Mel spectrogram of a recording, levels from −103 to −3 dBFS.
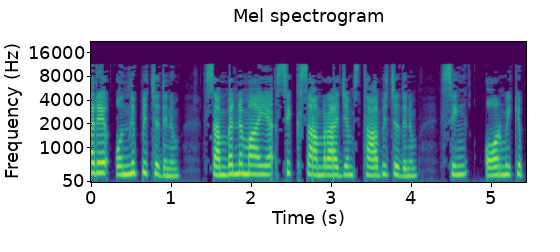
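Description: MP3 compression runs through the whole speech clip, with plainly audible damage: a watery, swirly texture and dulled treble, as the encoder drops weak frequency lines and caps the top end. The cause is likely a starved MP3 encode, which fits a bitrate near 48 kbps.

Pre-echo appears at 0.62 to 0.65 s as a hiss about 22 ms ahead of a sharp attack, roughly 13 dB above the quiet before it. The codec spread noise across a long block, pointing to a 48 ms window without switching to short blocks.

CD scratch ticks follow from 1.74 to 4.07 s: ten regular clicks, about four a second, the longest around a hundredth of a second. On each disc turn, a blemish wiped out more data than error correction could restore, so the player patched or muted those samples.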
